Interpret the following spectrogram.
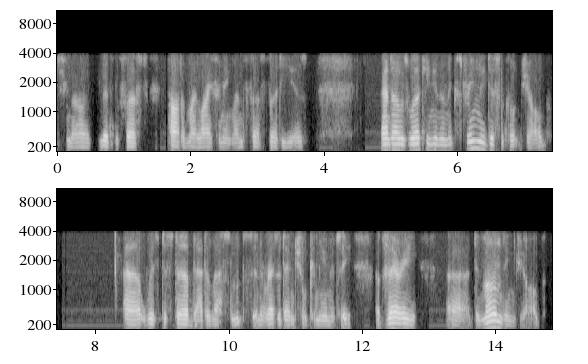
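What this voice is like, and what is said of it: English accent. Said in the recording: “I was living in England. That's why I've got this funny accent.”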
